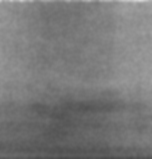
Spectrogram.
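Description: A car driving past on the street, its tyre and engine noise swelling to a peak about a second in and then easing off, over a steady low rumble of wind on the microphone.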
